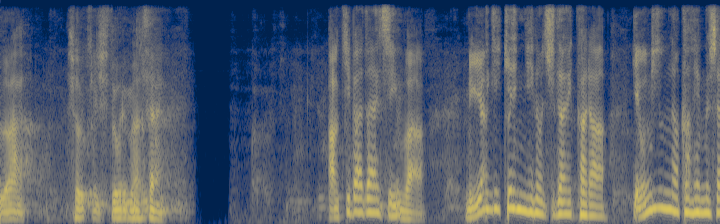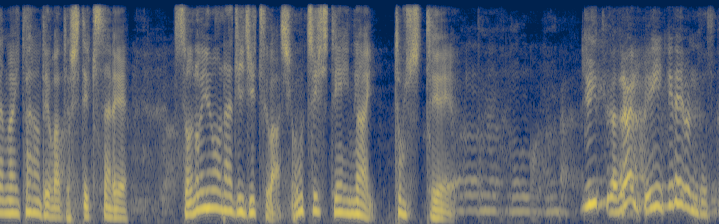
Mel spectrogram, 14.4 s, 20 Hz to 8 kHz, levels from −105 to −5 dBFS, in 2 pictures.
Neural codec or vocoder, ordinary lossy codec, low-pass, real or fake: codec, 24 kHz, 1.5 kbps, HILCodec; none; 7.2 kHz; fake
